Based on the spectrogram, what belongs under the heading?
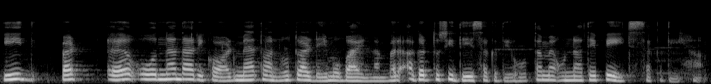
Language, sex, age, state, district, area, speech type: Punjabi, female, 45-60, Punjab, Jalandhar, urban, spontaneous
